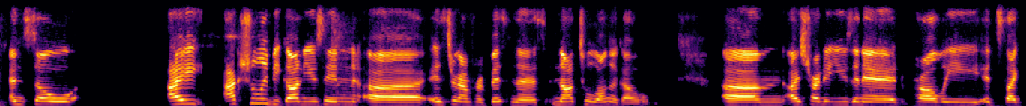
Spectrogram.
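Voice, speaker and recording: Woman guest from Ecuador, higher voice, earnest and rambling; dry, dull lo-fi call audio. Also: no echo. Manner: rambling, earnest, many fillers. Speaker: guest, visibility strategist. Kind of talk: casual interview talk.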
